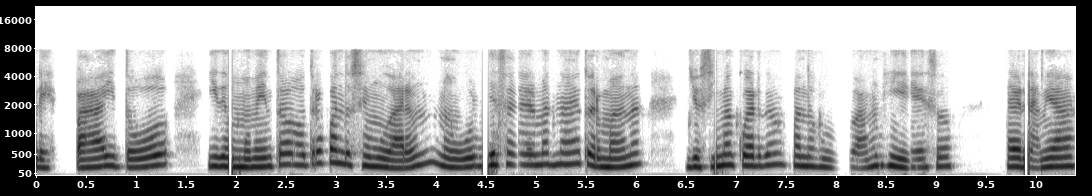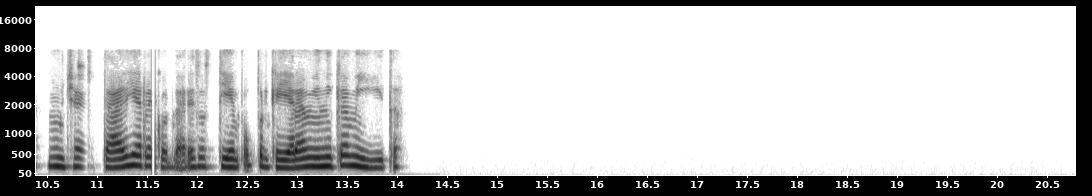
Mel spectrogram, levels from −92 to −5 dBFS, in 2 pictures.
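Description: Packet loss on an ADPCM call produces five hard-edged silent gaps in this wideband G.722 speech: 40 ms at 1.92 s, 60 ms at 4.46 s, 20 ms at 6.78 s, 40 ms at 9.88 s and 40 ms at 11.54 s, each matching one to about three lost packets. After each hole the decoder's predictor and step size no longer match the sender's, so speech resumes with a brief distortion that settles within tens of milliseconds.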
